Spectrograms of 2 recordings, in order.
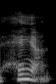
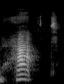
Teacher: If you look at the mouth picture, it shows us what our lips, teeth, and tongue do when we make the sound H. So for H, our lips are open and our air is pushing out from our throat.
